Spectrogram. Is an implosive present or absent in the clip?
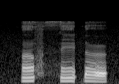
absent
